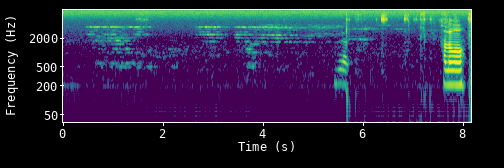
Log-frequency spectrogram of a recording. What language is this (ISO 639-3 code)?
tam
